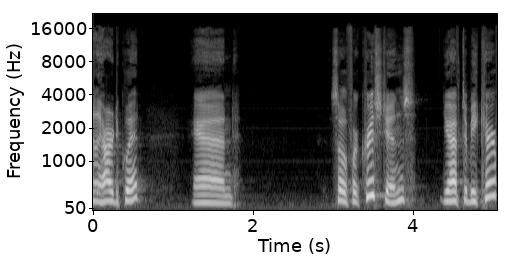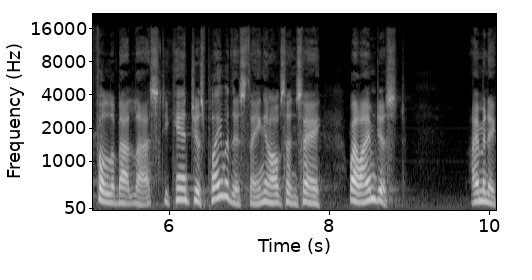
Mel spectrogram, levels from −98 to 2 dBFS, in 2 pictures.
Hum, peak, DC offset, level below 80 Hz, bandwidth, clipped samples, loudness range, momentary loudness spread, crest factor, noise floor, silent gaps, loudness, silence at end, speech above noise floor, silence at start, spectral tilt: none; -4 dBFS; under 0.1%; -68 dBFS; 16.5 kHz; under 0.1%; 3 LU; 9 LU; 20 dB; -68 dBFS; none; -25 LUFS; 0 s; 45 dB; 0 s; -6 dB/octave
